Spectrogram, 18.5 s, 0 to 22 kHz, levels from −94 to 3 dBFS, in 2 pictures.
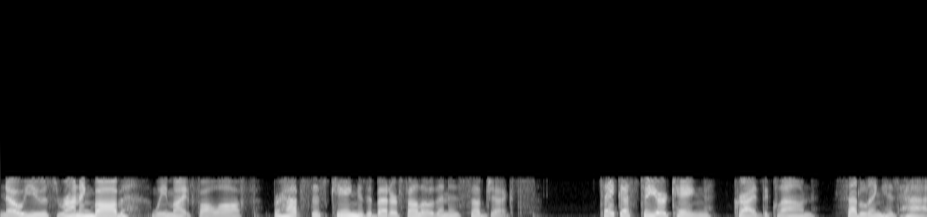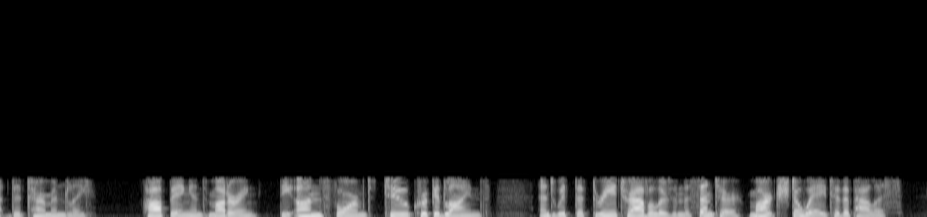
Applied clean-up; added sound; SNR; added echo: none; none; none; none.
